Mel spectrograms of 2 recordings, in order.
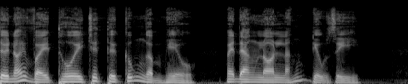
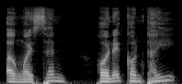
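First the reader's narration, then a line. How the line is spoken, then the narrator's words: Frightened stammering. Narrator (Vietnamese): Tôi sợ hãi lắp bắp nói mãi không thành câu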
